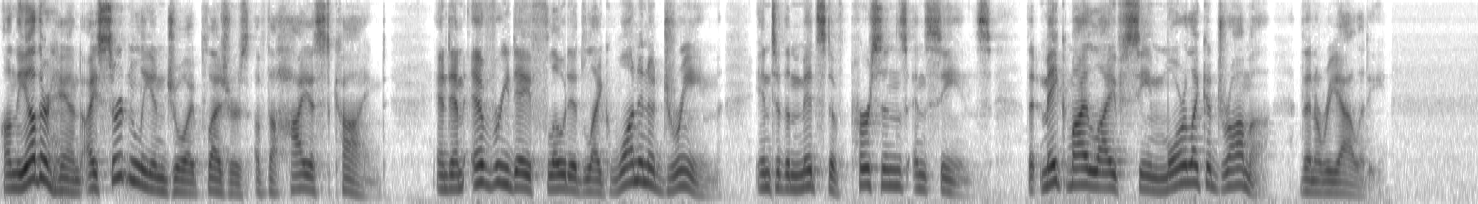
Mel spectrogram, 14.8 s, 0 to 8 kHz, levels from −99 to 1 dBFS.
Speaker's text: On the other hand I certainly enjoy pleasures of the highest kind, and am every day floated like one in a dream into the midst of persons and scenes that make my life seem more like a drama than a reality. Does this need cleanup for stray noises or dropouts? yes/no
no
